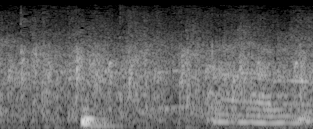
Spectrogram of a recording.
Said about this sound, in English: How about another round of applause for all of our readers today?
